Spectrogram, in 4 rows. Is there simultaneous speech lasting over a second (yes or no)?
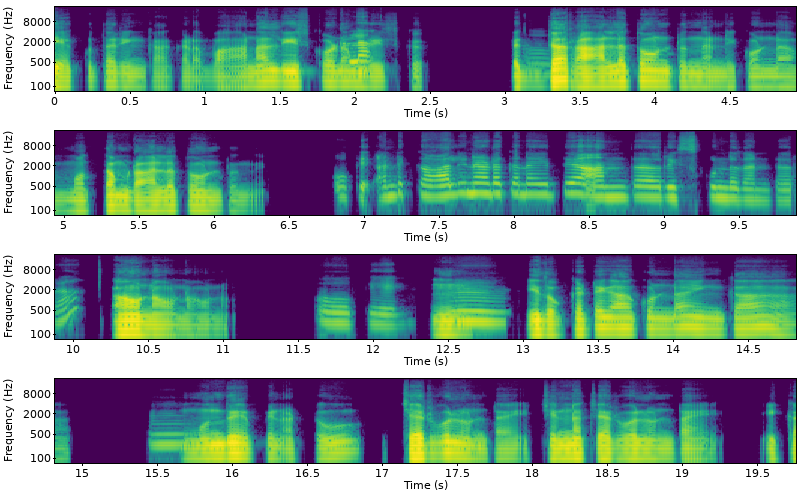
no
